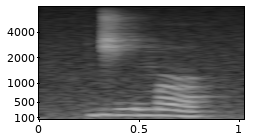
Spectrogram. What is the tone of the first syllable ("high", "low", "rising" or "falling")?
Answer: low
